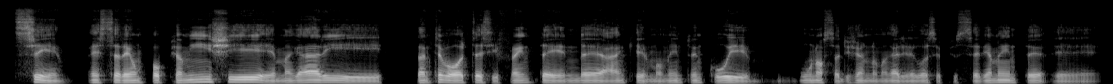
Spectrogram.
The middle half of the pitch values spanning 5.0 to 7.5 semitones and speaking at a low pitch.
No: narrow, 2.5 semitones; very low, 90 Hz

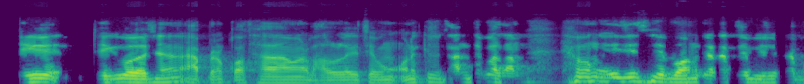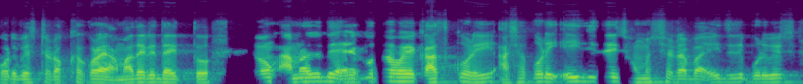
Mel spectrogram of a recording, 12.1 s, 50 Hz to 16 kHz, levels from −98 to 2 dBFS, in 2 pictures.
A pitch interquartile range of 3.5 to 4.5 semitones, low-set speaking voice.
No: average, 2.7 semitones; low, 115 Hz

